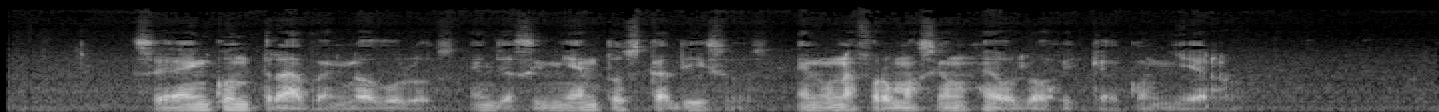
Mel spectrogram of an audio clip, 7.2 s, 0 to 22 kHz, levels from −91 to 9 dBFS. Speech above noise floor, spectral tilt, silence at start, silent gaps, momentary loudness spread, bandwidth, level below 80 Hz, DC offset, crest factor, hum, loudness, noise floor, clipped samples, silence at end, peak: 28 dB; -7 dB/octave; 0.2 s; none; 14 LU; 14.5 kHz; -50 dBFS; under 0.1%; 20 dB; none; -21 LUFS; -49 dBFS; under 0.1%; 1 s; -2 dBFS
